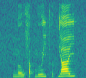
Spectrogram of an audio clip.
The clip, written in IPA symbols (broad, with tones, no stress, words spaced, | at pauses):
n̪o˨wfɐ˨p̚ muː˧jpʰʊ˧k̚jaː˥j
